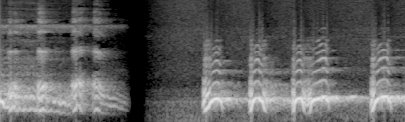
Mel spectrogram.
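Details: Barred owl calling: a rapid, rhythmic burst of throaty notes lasting about a second, a short silence, then four strong, clear hoots with slight upward inflections, spaced roughly half a second apart.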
